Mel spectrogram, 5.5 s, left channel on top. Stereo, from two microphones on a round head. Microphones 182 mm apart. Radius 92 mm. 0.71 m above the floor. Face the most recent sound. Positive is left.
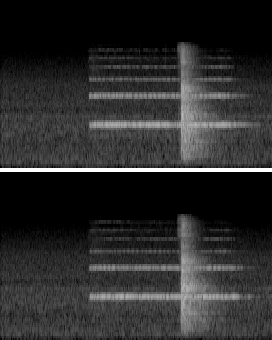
turn(degrees=30)  # may be behind; listen again after turning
